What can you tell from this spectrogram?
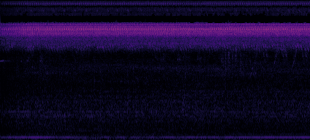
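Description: A steady, high-pitched chorus of insects trilling, like crickets in a summer pasture, with a steady low rumble underneath.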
